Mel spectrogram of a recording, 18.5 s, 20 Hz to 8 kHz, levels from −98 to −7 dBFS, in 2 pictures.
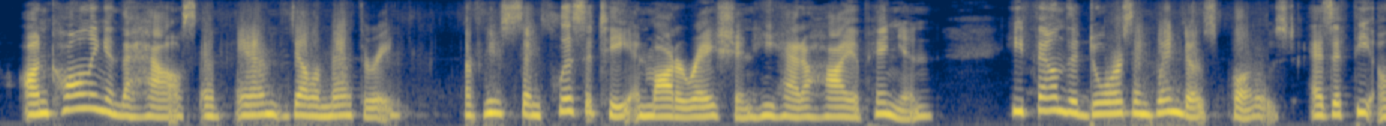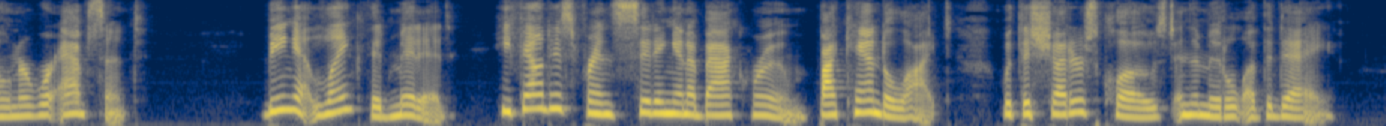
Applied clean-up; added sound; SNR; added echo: neural separator model SepFormer DNS4.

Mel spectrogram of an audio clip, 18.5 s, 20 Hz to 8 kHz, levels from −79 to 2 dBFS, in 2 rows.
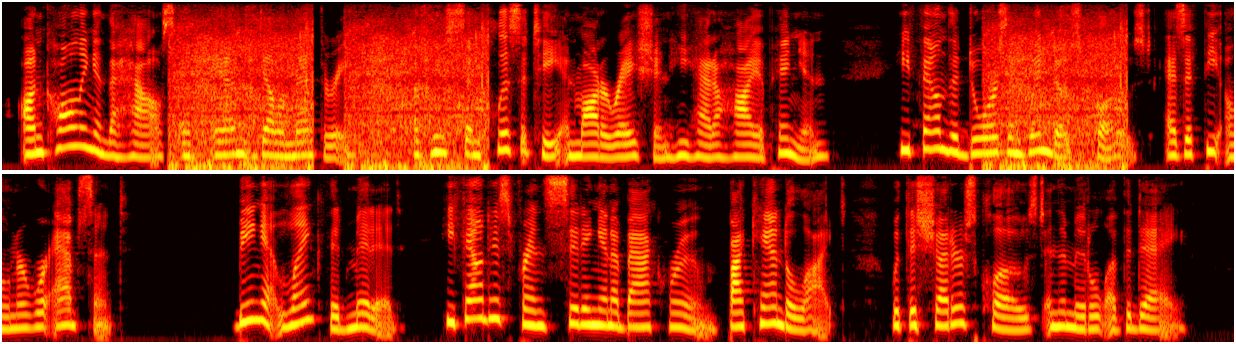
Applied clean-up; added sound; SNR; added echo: none; Boat, Water vehicle; 2 dB; none.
